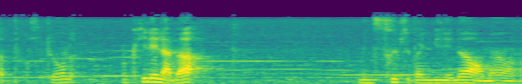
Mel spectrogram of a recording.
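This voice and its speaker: A man's voice: medium pitch, unhurried. A man giving casual, rambling commentary over his video game play, swearing now and then. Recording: echoey room, game music behind.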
